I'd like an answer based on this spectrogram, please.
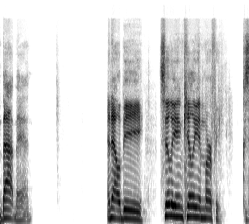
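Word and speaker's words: Cillian: and that would be silan Killian Murphy because I don't know how to say his first name I think it's Killian yeah well I'm gonna go with selan because I like it better I should have said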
